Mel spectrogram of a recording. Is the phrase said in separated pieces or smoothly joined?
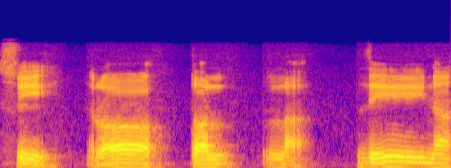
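separated. Each syllable is said apart with pauses between. "ভাঙা ভাঙ্গা"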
